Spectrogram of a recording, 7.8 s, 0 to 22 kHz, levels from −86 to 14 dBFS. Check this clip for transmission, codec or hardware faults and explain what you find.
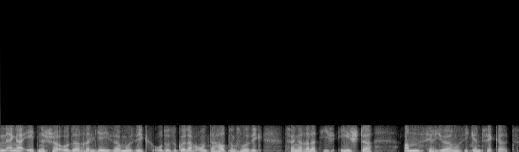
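One codec fault runs through the whole clip: G.726 ADPCM coding at a low rate. Throughout the speech, each sample carries only a few bits of difference from an adaptive prediction, a coarseness that fits 24 kbit/s, so quantisation noise rides on the signal as a harsh, rasping hiss that swells and fades with the speech level. The line band spans 150 Hz to 3.5 kHz, with nothing above 3.8 kHz.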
